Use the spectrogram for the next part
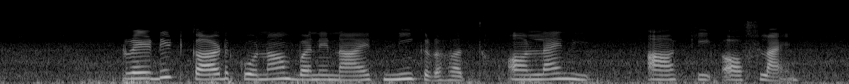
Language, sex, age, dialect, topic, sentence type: Maithili, female, 25-30, Southern/Standard, banking, question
